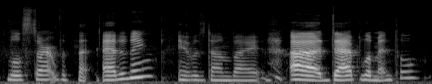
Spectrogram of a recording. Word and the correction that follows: Leventhal: I think is how you say his name. – Dan! – I don't know why I can't say his name. – It's Dan Leventhal.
